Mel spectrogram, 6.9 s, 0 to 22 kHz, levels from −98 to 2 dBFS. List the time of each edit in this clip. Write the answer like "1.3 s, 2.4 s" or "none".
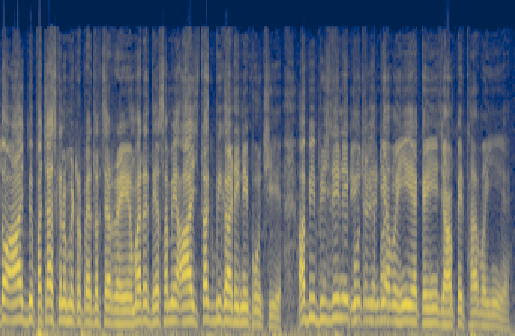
4.9 s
